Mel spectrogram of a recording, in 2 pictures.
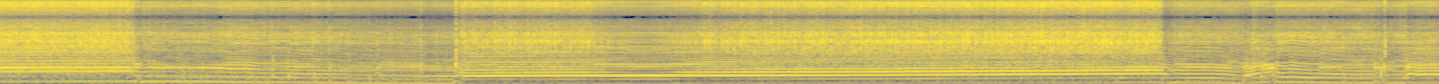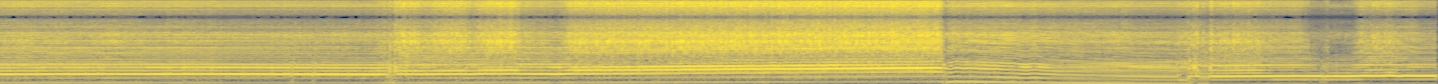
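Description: Car engine running hard at high revs on a race track, its pitch slowly climbing under load. A few seconds in and again near the end the revs fall away and then step back up, as in braking with a downshift, and near the middle the pitch wavers briefly.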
